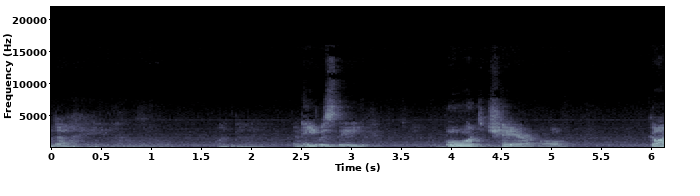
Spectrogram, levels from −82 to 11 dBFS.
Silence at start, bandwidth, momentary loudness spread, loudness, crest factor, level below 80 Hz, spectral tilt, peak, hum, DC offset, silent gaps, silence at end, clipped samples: 0 s; 14.5 kHz; 21 LU; -28 LUFS; 20 dB; -58 dBFS; -6 dB/octave; -8 dBFS; none; under 0.1%; none; 0 s; under 0.1%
